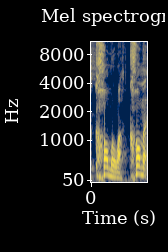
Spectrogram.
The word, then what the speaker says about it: Kamala: in Nowa sorry no it's actually it'sa it's comma it's like that a okay I think M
